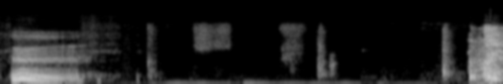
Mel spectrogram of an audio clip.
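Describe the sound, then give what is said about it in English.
A loud sneeze with a drawn-out voiced wind-up, followed by quiet rustles and a few short, sharp breathy bursts near the end. “Bless you.”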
